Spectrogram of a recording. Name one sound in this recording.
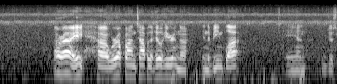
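A man speaks calmly outdoors, close by.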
